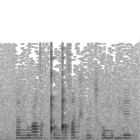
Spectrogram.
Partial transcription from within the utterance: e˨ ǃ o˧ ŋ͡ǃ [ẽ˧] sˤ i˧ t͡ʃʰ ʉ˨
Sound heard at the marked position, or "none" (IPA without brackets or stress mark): e˧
